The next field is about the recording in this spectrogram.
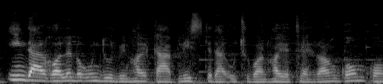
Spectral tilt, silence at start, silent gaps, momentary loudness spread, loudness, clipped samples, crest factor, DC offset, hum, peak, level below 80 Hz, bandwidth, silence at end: -7 dB/octave; 0 s; none; 11 LU; -29 LUFS; under 0.1%; 18 dB; under 0.1%; none; -10 dBFS; -56 dBFS; 12 kHz; 0 s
